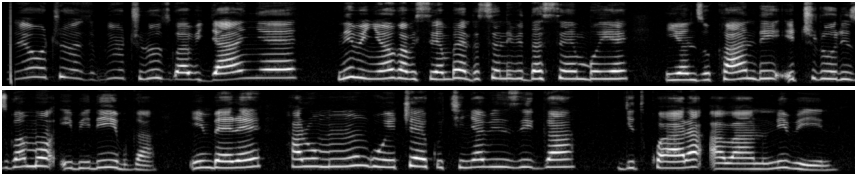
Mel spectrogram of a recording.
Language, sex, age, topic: Kinyarwanda, female, 25-35, finance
